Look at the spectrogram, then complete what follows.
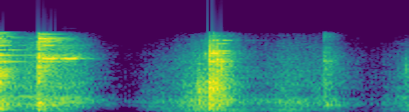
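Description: Kitchenware clinking and knocking: bowls and utensils being handled and set down. Two knocks come near the start, the second ringing briefly. A third comes about two seconds in, and fainter taps follow near the end.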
